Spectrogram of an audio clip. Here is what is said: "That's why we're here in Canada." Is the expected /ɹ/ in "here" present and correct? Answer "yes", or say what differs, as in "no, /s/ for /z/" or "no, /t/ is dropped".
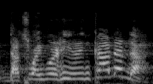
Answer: yes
